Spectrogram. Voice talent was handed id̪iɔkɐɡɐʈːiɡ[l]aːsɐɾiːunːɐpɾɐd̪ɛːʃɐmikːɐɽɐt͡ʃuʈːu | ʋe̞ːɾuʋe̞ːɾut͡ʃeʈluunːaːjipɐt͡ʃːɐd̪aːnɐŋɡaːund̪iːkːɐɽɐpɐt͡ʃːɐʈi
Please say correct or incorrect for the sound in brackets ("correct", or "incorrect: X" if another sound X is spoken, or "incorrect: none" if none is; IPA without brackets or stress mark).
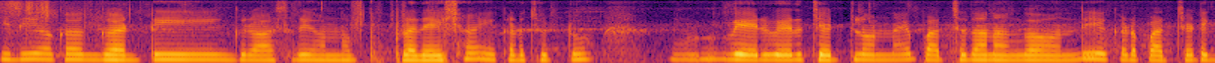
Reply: incorrect: ɾ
